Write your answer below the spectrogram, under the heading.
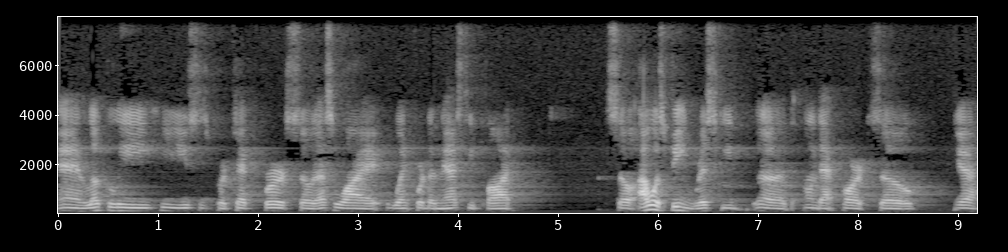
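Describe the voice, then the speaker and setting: A man's fairly even intonation over music in the background. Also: medium pitch for a man, fairly slow pace. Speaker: gaming video narrator. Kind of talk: gameplay commentary. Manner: halting, stuttering.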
